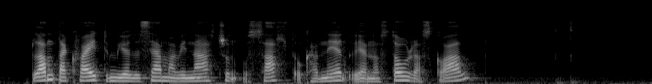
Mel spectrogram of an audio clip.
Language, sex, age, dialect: Faroese, female, 15-35, Suðurstreymoy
